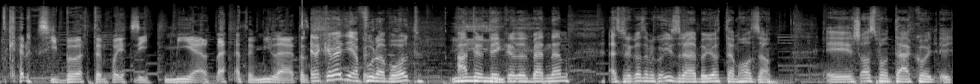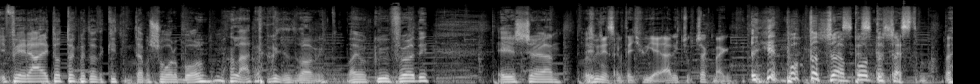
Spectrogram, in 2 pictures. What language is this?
Hungarian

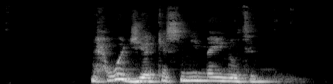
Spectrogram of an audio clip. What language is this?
Kabyle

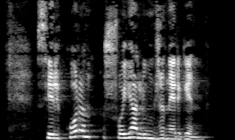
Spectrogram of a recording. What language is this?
Mari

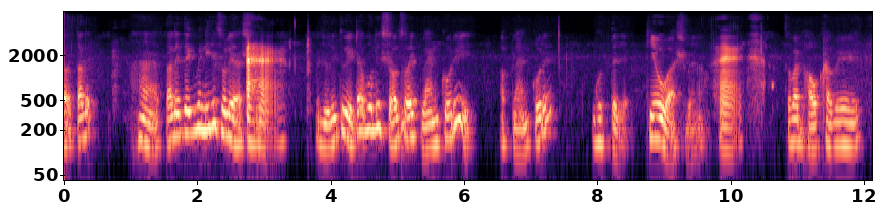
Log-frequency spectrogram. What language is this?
Bangla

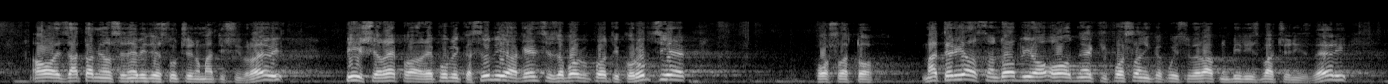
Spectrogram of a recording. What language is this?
Serbian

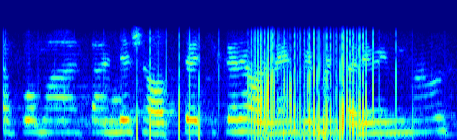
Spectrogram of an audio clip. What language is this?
Sindhi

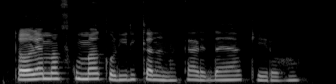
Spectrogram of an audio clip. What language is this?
Kikuyu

